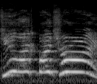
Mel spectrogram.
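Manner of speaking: very high, very loud, shrieking scream. Retelling a haunted house visit, imitating a girl screaming at visitors. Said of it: "she screams at us".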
